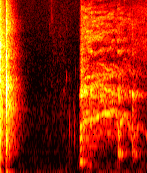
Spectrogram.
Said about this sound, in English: Do you guys want to do a clap on three? Yeah, sure. One, two, three.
